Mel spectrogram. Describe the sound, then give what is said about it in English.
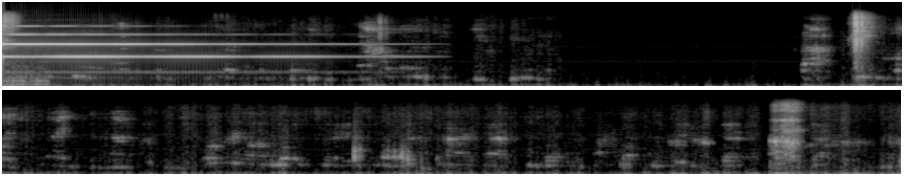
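A wrestling ring bell clangs once at the start of a WWE mixed tag match, its metallic tone ringing out for about two seconds before fading, followed by a few sharper clanks and scattered background noise with faint voices. “because I'm going to count you in, and you're going to start or unpause it as the bell rings.”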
